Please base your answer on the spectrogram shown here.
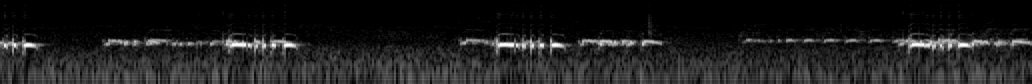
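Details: Perkutut cemani zebra dove with big body and bass-heavy voice repeating its song about every three seconds: soft rolling coos leading into loud pulsed phrases that end on held notes.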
